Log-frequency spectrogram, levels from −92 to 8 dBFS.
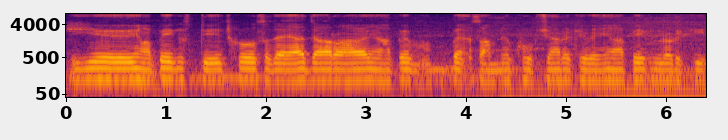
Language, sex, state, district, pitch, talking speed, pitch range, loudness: Hindi, male, Bihar, West Champaran, 120 Hz, 205 wpm, 120-125 Hz, -16 LUFS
